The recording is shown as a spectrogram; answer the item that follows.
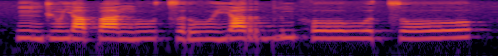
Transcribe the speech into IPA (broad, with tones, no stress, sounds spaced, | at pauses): ĩ˨ d͡ʒ ũ˨ j a˨ p aː˨ ŋ uː˨ t͡s ʊ˨ ɾ uː˨ j a˦ r b i˦ m h oː˦ β ʊ˦ t͡s oː˨˦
